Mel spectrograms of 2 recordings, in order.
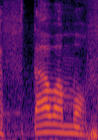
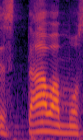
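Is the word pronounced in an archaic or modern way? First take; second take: archaic; modern. First: It is pronounced the old Spanish way. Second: It is pronounced the ordinary modern way. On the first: "allá dice estábamos, así" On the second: "donde dice estábamos"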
